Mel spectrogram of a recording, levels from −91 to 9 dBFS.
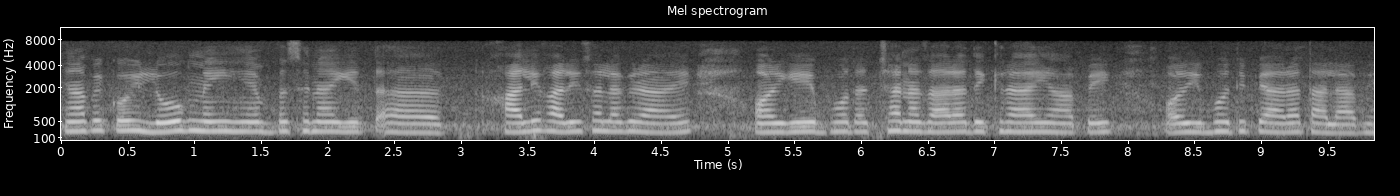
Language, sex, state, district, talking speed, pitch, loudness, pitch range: Bhojpuri, female, Bihar, Saran, 170 wpm, 230 Hz, -18 LUFS, 225-240 Hz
